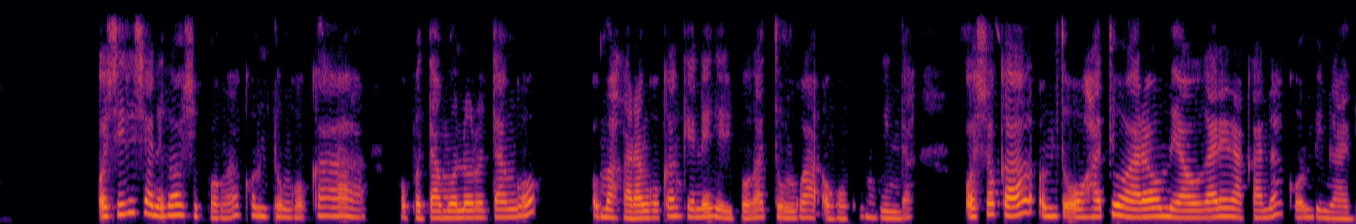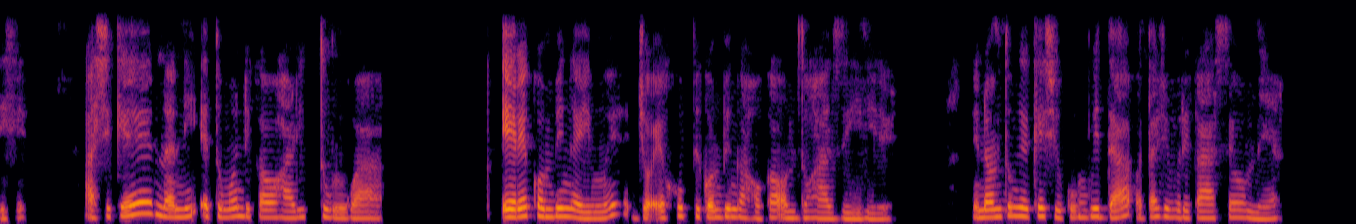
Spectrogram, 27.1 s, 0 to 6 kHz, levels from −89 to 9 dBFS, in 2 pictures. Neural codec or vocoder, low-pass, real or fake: none; 5.4 kHz; real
